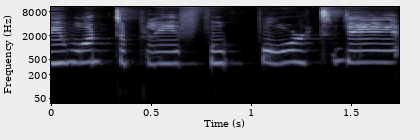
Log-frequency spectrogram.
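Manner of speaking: bad, inaccurate Welsh accent, high little-girl voice. Describing young girls coming to play football, the speaker imitates them: little girl's Welsh accent. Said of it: "they had their little Welsh accents".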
